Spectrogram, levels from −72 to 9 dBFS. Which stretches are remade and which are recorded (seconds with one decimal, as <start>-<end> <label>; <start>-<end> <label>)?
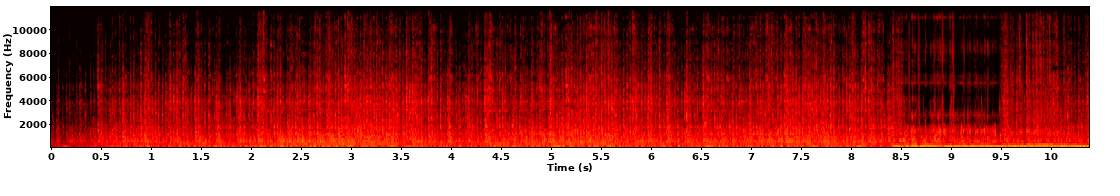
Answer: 0.0-8.5 recorded; 8.5-9.5 remade; 9.5-10.4 recorded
